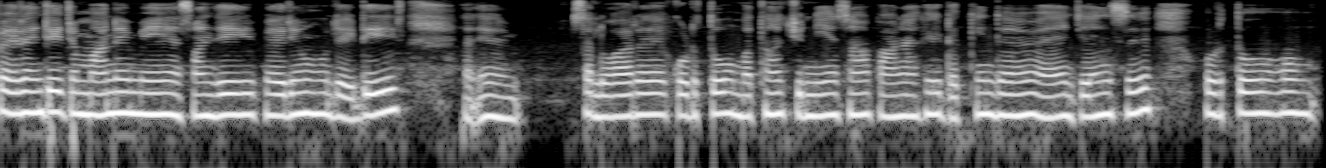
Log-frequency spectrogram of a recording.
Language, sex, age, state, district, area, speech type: Sindhi, female, 60+, Maharashtra, Thane, urban, spontaneous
